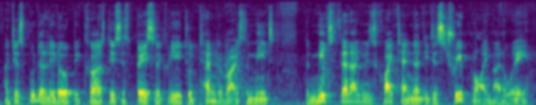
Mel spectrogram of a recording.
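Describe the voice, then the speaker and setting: A Hong Kong–born man who grew up in Malaysia and has a Malaysian accent hosts a cooking show, demonstrating a recipe to camera step by step. He talks fairly quickly in a dark, mid-range voice, with slight background noise.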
